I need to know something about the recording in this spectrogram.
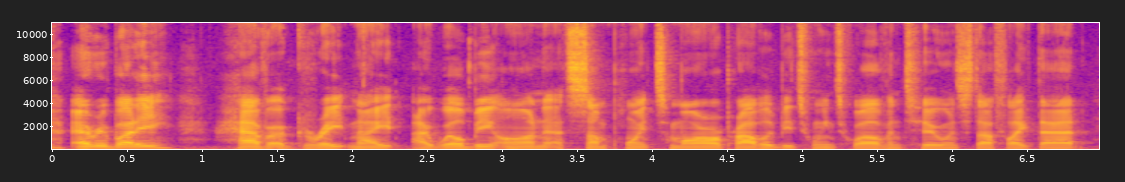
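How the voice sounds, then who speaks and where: A man's voice: on the low side, moderate pace, clear, resonant tone. A middle-aged man hosting a casual live stream, rambling easily and chatting with his viewers.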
